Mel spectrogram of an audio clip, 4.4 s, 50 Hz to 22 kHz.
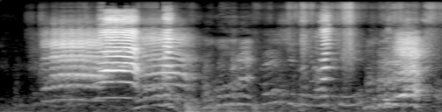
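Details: Goat named Okayu at Yoshigake farm in Japan, giving birth to two kids on 3 May 2023 while volunteers watch: one loud, drawn-out harmonic bleat lasting about a second, followed by quieter rustling and soft human murmurs.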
